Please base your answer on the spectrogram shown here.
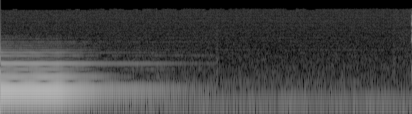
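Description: A single sustained G sharp tone rings out from a music-reading lesson, strong at first and then fading steadily over about two seconds, alone and close.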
